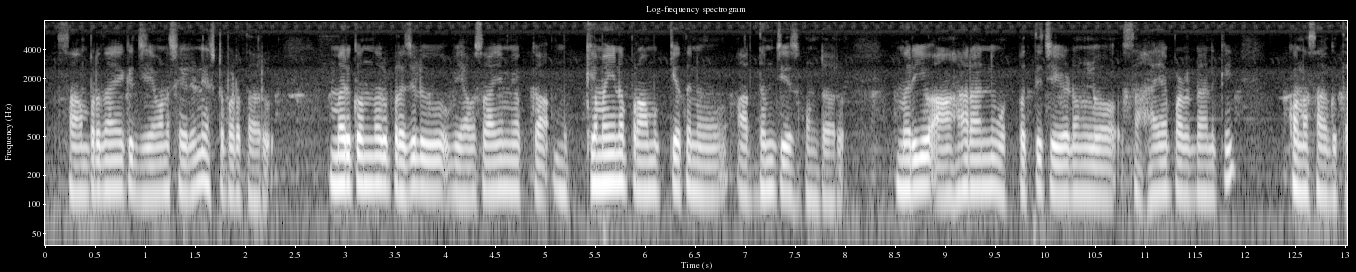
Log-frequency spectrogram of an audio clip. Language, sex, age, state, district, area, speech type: Telugu, male, 30-45, Andhra Pradesh, Kakinada, rural, spontaneous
